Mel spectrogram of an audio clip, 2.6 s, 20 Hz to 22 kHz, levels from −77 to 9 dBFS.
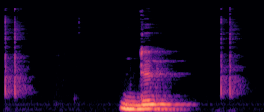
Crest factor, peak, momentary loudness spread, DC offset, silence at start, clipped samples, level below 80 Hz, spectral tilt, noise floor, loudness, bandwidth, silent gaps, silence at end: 16 dB; -2 dBFS; 25 LU; under 0.1%; 0.15 s; under 0.1%; -54 dBFS; -7.5 dB/octave; -61 dBFS; -13 LUFS; 15.5 kHz; none; 0.75 s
